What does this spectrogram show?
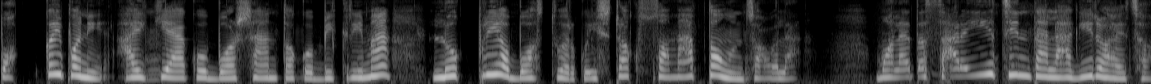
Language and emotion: Nepali, fearful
